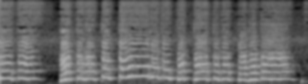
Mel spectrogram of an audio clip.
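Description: A man humming a short rhythmic melody with his mouth closed, in the style of imitating an instrument with the mouth.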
